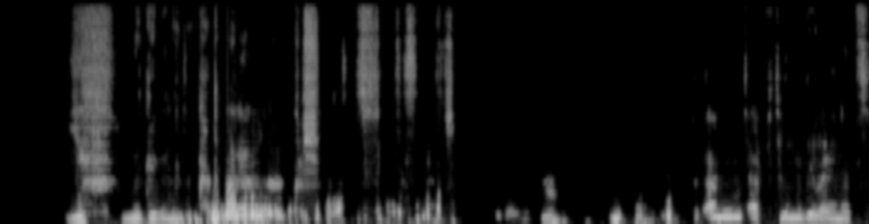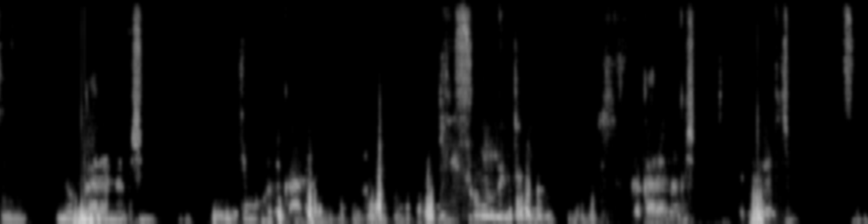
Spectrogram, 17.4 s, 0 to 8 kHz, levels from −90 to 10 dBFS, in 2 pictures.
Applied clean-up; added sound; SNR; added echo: neural mask model Resemble Enhance denoiser.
